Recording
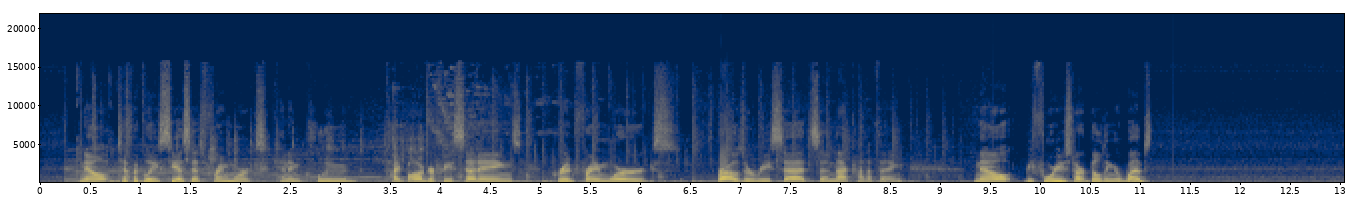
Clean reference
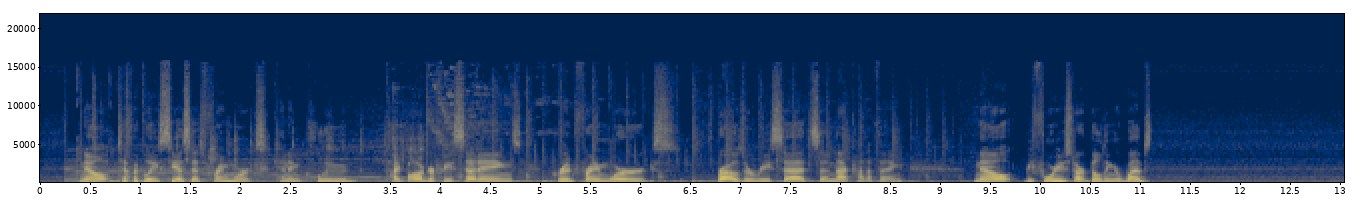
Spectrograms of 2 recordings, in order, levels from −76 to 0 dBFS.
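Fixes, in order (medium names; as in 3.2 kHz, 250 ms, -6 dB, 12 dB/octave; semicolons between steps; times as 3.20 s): clip repair -8 dBFS; de-click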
